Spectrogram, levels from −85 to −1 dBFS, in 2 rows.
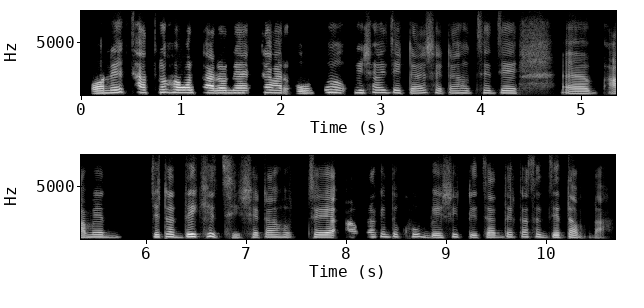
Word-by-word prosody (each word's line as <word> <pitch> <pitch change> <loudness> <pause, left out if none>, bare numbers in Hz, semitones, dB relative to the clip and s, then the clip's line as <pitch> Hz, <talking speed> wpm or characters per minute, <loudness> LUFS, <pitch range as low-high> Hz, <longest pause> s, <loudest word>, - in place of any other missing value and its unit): অনেক 230 +6 +6
ছাত্র 250 -2 +1
হওয়ার 240 0 +9
কারণে 225 0 +6
একটা, 245 - -9
আর 220 - +1 0.2
অন্য 200 +2 -3 0.3
বিষয় 240 +2 -1
যেটা 220 -3 -3 0.2
সেটা 205 0 -8
হচ্ছে 210 +3 -8
যে 215 - 0 0.6
অ্যা 175 - -3 0.4
আমি 205 +2 -1 0.6
যেটা 220 +2 +2 0.2
দেখেছি 240 +2 +5 0.2
সেটা 195 0 -4 0.2
হচ্ছে 200 +2 -8 0.3
আমরা 200 +3 -10
কিন্তু 230 0 -3
খুব 225 0 -3
বেশি 185 +5 -3
টিচার 195 0 -3
দের 210 -1 -4
কাছে 215 +1 -4
যেতাম 190 0 0
না। - - -11
220 Hz, 150 wpm, -23 LUFS, 200-235 Hz, 0.6 s, হওয়ার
